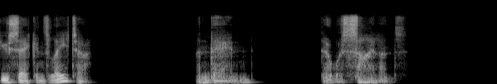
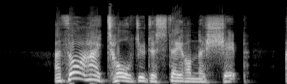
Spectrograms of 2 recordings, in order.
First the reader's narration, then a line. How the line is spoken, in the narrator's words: Amity snapped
